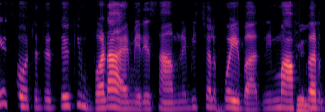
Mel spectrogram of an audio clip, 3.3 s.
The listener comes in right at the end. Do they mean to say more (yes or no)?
yes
